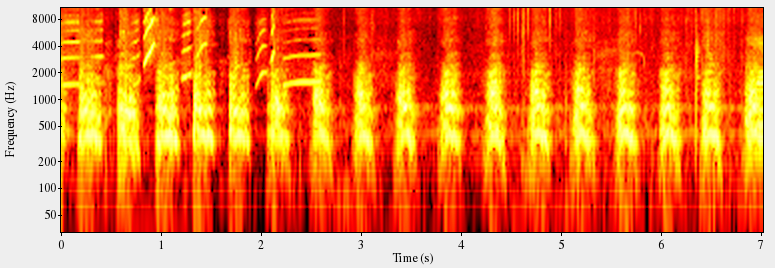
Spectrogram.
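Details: Steady, rhythmic barking from a Huntaway, deep and full-bodied, roughly two to three barks per second, with a few sharp rising whistles over the early barks.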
